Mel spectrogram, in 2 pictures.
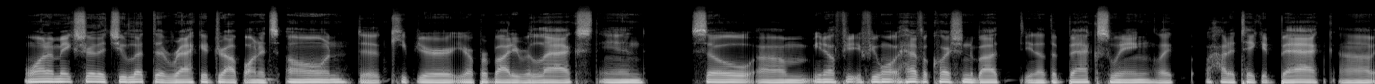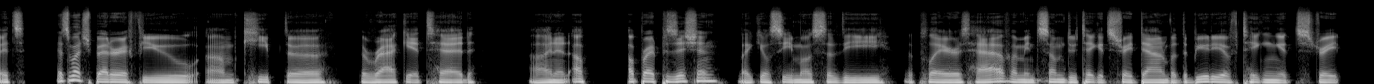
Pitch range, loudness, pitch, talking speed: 95-110 Hz, -19 LUFS, 100 Hz, 190 wpm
